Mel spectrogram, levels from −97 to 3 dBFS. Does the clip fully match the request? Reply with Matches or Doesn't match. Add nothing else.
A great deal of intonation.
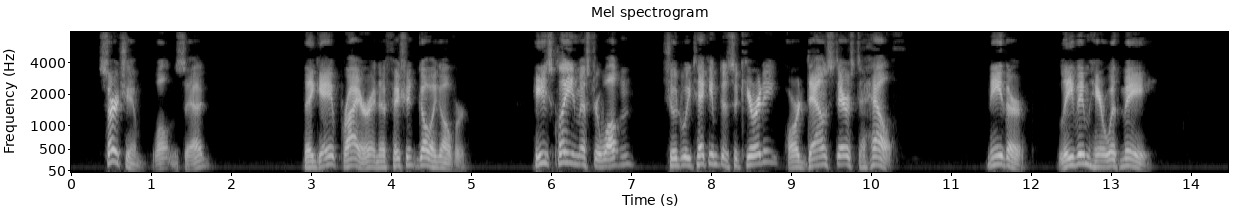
Matches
